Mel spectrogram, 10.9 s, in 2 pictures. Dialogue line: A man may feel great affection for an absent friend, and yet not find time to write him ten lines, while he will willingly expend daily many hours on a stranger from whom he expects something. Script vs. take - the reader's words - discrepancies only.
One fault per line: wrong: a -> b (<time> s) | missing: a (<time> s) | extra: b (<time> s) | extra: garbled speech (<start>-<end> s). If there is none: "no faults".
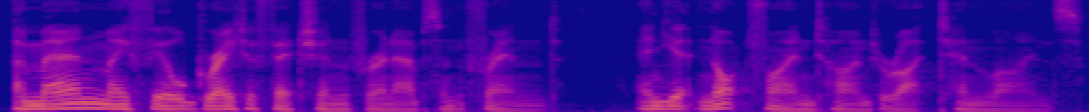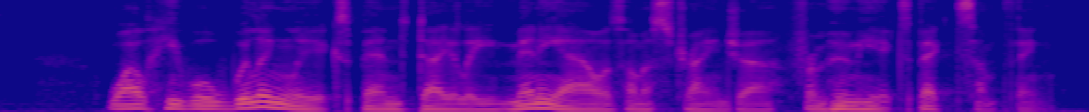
missing: him (4.7 s)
